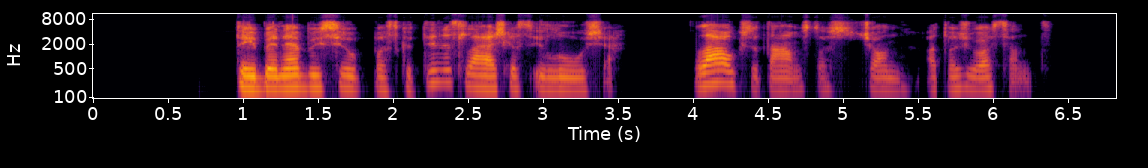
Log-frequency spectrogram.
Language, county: Lithuanian, Kaunas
